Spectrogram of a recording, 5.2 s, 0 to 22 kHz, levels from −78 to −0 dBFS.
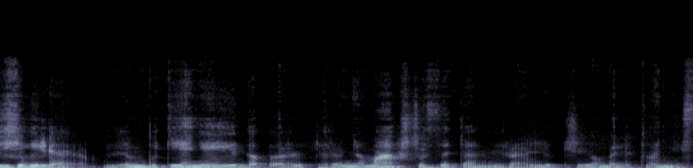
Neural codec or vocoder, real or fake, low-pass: codec, 44.1 kHz, 2.6 kbps, DAC; fake; 14.4 kHz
